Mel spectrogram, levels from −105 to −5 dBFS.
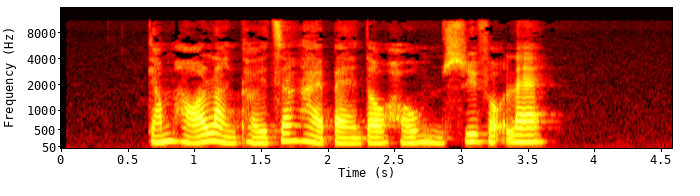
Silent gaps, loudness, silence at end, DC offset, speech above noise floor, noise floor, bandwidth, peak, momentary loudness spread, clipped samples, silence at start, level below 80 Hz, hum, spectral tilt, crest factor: none; -24 LUFS; 0.95 s; under 0.1%; 49 dB; -72 dBFS; 11.5 kHz; -8 dBFS; 6 LU; under 0.1%; 0.65 s; -62 dBFS; none; -5 dB/octave; 18 dB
